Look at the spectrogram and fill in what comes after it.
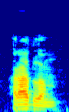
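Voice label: "радлӧм", Komi-Zyrian, male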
